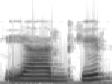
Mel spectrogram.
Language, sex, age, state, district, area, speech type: Kannada, female, 30-45, Karnataka, Bidar, urban, spontaneous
